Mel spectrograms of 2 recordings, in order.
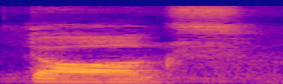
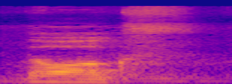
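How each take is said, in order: First: It is said in the speaker's plain accent. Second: It is said in a New York accent.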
